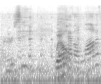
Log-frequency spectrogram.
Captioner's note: laughing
